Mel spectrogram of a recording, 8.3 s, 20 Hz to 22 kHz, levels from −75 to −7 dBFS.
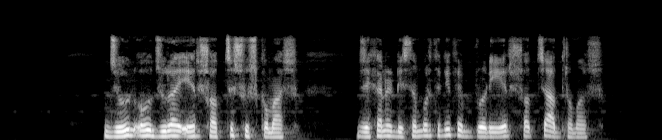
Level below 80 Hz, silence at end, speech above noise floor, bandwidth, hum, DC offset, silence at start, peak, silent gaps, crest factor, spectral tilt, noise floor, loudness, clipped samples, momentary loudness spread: -52 dBFS; 0.8 s; 63 dB; 8 kHz; none; under 0.1%; 1.3 s; -2 dBFS; none; 16 dB; -5.5 dB/octave; -79 dBFS; -16 LUFS; under 0.1%; 14 LU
